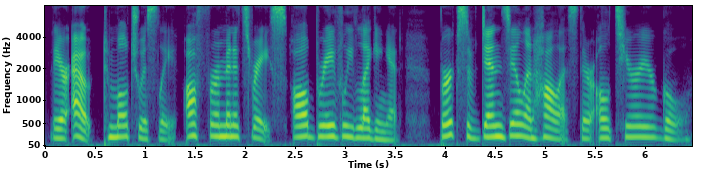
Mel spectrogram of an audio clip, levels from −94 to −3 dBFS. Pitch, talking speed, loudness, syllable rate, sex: 205 Hz, 195 wpm, -21 LUFS, 6.3 syllables/s, female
